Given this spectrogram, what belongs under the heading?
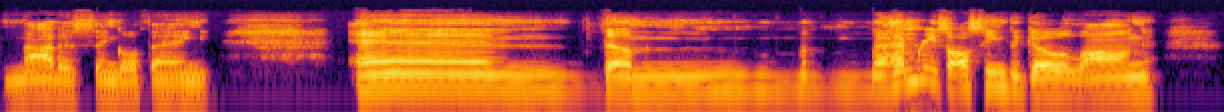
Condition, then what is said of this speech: Stuttering. Like I have a hard time ordering in restaurants and like talking on the phone and, you know, talking to somebody I don't know.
